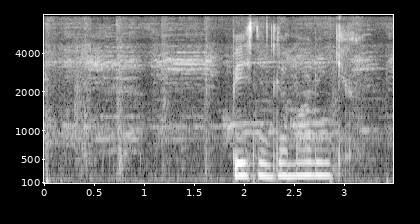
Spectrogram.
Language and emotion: Russian, neutral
